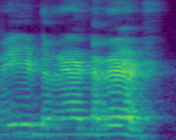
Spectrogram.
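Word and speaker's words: read: तो रीड का तीनों फॉर्म एक ही होता है, रीड रेड रेड।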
